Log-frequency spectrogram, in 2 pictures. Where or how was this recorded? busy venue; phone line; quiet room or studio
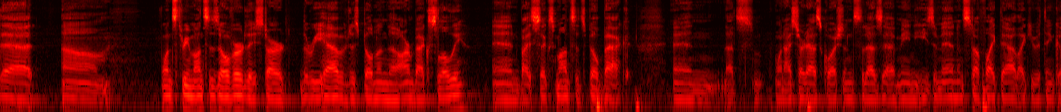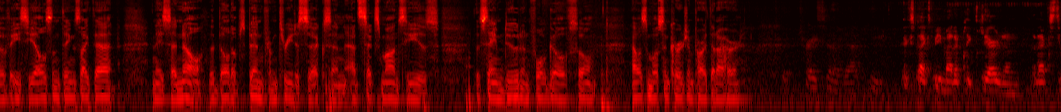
busy venue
